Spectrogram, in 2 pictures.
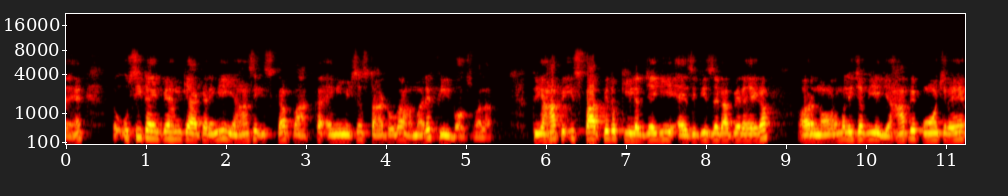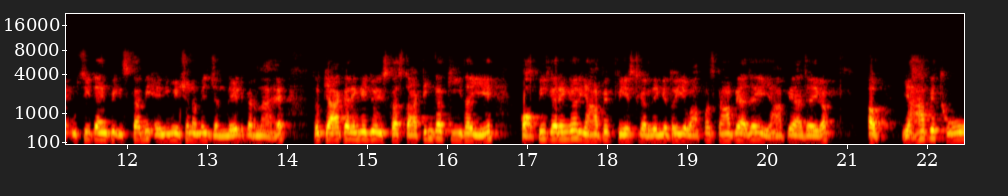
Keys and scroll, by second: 17.1 ctrl+c, 17.8 ctrl+v.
